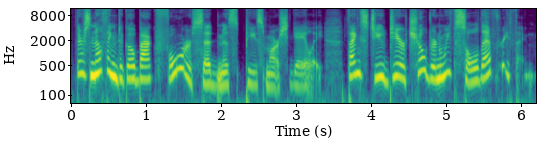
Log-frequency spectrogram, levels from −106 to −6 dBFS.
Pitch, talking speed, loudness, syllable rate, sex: 255 Hz, 175 wpm, -18 LUFS, 4.8 syllables/s, female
